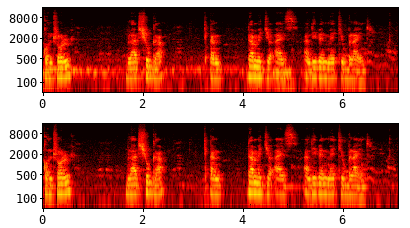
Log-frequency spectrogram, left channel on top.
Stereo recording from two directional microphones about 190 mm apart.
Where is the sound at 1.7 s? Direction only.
25° right (ahead or behind).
